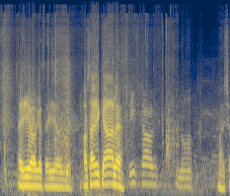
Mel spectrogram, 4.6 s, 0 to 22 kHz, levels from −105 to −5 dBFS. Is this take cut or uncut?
uncut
